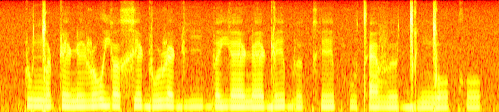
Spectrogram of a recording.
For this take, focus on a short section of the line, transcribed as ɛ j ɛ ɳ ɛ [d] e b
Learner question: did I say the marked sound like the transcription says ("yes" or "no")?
no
